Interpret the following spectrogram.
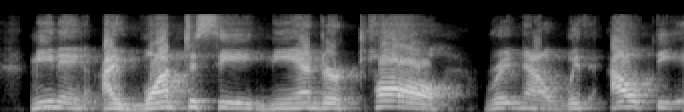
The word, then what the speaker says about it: Neandertal: pronounce the common name neander tall you say it with a hard T sound and you do not spell it with an H it is a hard te neander tall and so when you're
